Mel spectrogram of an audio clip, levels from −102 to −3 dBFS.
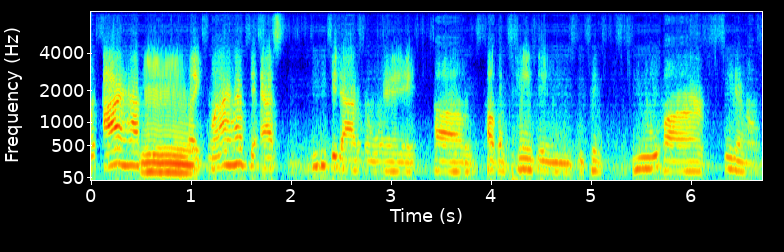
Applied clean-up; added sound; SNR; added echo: neural separator model SepFormer DNS4.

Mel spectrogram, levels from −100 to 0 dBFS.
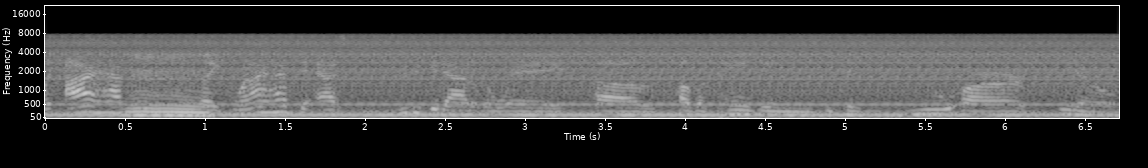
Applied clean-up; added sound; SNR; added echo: none; Domestic sounds, home sounds; -1 dB; reverberation time 2.4 s.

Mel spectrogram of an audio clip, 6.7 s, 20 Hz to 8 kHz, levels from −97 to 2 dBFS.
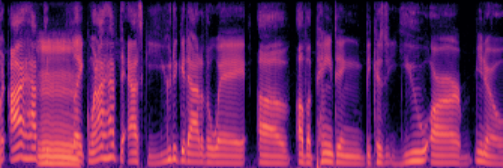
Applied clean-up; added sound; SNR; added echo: none; none; none; none.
